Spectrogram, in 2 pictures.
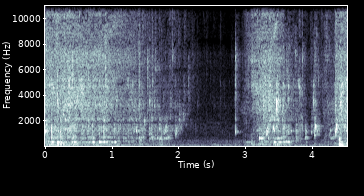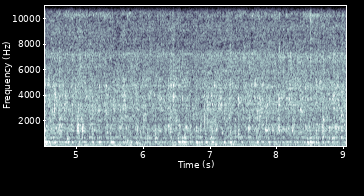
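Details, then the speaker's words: Water rushing with a steady low tone as the loft cold water storage tank refills after hot or cold taps are run; noise continues until the float valve shuts, float (ball) valve suspected. "customer said when they turn the tab on cold or hot they can hear the noise somewhere in the Airing cover"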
